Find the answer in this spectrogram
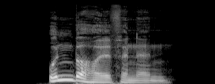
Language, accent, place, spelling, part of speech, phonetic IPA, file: German, Germany, Berlin, unbeholfenen, adjective, [ˈʊnbəˌhɔlfənən], De-unbeholfenen.ogg
- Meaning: inflection of unbeholfen: 1. strong genitive masculine/neuter singular 2. weak/mixed genitive/dative all-gender singular 3. strong/weak/mixed accusative masculine singular 4. strong dative plural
